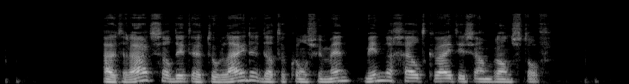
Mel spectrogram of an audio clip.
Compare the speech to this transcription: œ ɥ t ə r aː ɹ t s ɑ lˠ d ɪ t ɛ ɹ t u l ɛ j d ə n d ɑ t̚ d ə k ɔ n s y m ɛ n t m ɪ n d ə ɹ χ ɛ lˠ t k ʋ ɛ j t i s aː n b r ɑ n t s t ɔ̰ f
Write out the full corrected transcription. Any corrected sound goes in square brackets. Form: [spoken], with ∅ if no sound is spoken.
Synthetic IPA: œ ɥ t ə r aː ɹ t s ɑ lˠ d ɪ t ɛ ɹ t u l ɛ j d ə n d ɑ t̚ d ə k ɔ n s y m ɛ n t m ɪ n d ə ɹ χ ɛ lˠ t k ʋ ɛ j t [ɪ] s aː n b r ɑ n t s t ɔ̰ f

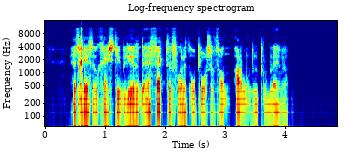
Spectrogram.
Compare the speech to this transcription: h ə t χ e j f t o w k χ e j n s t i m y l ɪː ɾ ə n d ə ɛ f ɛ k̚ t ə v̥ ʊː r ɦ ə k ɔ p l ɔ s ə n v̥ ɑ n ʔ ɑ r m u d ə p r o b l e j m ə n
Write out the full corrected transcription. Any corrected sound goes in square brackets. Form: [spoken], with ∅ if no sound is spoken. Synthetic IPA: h ə t χ e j f t o w k χ e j n s t i m y l ɪː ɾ ə n d ə ɛ f ɛ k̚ t ə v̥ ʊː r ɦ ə [t] ɔ p l ɔ s ə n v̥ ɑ n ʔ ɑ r m u d ə p r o b l e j m ə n

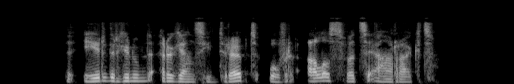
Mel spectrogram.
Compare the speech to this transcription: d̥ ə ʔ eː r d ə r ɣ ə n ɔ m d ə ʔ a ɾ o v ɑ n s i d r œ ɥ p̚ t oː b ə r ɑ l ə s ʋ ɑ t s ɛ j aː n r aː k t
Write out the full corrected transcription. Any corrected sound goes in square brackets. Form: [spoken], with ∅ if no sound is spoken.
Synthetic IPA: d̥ ə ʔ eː r d ə r ɣ ə n [u] m d ə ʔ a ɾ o [ɣ] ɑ n s i d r œ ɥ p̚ t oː [v] ə r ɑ l ə s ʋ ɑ t s ɛ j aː n r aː k t

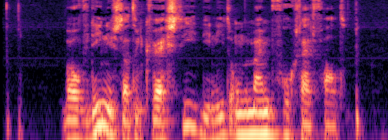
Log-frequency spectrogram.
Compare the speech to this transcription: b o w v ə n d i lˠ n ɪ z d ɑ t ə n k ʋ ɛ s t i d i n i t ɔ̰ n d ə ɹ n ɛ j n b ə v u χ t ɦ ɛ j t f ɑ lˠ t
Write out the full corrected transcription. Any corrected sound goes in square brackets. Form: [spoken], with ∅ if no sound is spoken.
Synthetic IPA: b o w v ə n d i [∅] n ɪ z d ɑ t ə n k ʋ ɛ s t i d i n i t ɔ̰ n d ə ɹ [m] ɛ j n b ə v u χ t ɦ ɛ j t f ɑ lˠ t

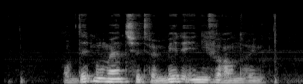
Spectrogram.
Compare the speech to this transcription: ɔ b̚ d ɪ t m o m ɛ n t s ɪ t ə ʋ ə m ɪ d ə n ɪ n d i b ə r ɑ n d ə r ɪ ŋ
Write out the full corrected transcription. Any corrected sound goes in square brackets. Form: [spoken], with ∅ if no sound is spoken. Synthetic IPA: ɔ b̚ d ɪ t m o m ɛ n t s ɪ t ə ʋ ə m ɪ d ə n ɪ n d i [v] ə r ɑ n d ə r ɪ ŋ

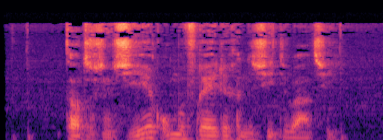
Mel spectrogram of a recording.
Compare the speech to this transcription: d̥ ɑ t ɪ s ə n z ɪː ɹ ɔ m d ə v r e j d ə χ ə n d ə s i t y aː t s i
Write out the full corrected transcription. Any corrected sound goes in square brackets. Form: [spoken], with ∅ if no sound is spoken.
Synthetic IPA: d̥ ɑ t ɪ s ə n z ɪː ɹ ɔ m [b] ə v r e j d ə χ ə n d ə s i t y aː t s i

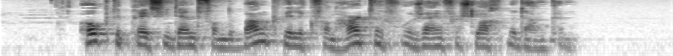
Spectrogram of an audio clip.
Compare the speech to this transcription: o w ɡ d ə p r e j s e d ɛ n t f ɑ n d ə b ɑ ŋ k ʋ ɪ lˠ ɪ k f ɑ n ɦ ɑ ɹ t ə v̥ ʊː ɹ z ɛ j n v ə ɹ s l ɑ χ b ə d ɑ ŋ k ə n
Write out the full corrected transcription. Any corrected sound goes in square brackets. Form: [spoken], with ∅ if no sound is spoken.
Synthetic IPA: o w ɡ d ə p r e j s [i] d ɛ n t f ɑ n d ə b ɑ ŋ k ʋ ɪ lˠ ɪ k f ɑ n ɦ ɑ ɹ t ə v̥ ʊː ɹ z ɛ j n v ə ɹ s l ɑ χ b ə d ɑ ŋ k ə n

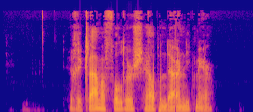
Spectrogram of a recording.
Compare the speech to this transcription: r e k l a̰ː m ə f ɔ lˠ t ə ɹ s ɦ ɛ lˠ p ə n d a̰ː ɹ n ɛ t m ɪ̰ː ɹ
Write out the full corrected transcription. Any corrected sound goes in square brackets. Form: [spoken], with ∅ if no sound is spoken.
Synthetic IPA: r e k l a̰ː m ə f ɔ lˠ [d] ə ɹ s ɦ ɛ lˠ p ə n d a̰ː ɹ n [i] t m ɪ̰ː ɹ

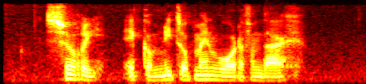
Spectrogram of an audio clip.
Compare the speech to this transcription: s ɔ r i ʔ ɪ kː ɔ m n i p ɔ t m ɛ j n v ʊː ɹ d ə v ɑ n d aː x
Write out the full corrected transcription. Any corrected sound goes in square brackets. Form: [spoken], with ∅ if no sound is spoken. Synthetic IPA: s ɔ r i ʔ ɪ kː ɔ m n i [t] ɔ [p] m ɛ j n [ʋ] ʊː ɹ d ə v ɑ n d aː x

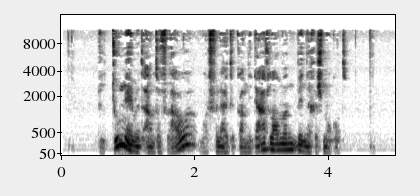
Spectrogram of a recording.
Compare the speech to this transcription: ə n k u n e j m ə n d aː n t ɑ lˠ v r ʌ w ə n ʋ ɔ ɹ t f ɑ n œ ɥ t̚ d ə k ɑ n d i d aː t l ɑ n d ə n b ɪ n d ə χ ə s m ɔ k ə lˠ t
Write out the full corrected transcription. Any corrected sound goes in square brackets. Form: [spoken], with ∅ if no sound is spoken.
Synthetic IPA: ə n [t] u n e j m ə n [t] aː n t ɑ lˠ v r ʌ w ə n ʋ ɔ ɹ t f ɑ n œ ɥ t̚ d ə k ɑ n d i d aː t l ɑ n d ə n b ɪ n d ə χ ə s m ɔ k ə lˠ t

